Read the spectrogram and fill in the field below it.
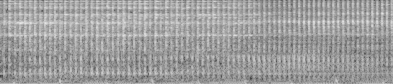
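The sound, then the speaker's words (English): A voice imitates a jackhammer with a rapid, sustained rattling buzz of fast, even pulses that keeps going without a break, loud. “Oh, I love it when I get to be the jackhammer.”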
